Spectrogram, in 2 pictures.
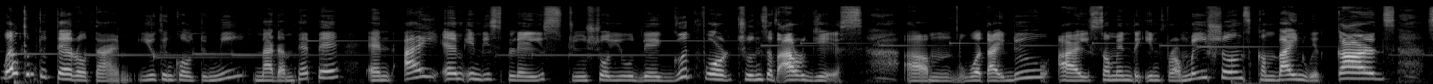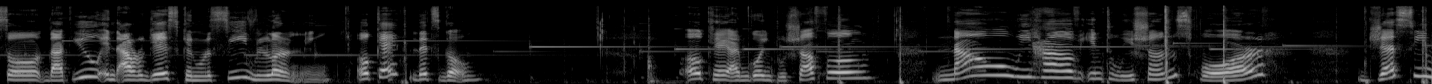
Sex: female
